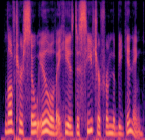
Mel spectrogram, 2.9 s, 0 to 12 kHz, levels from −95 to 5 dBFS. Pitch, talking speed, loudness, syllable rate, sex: 190 Hz, 245 wpm, -17 LUFS, 6.2 syllables/s, female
